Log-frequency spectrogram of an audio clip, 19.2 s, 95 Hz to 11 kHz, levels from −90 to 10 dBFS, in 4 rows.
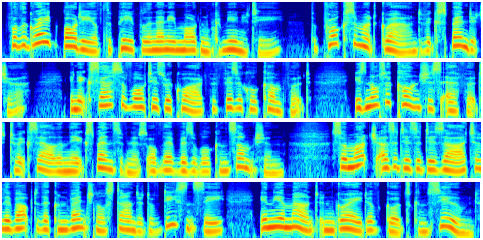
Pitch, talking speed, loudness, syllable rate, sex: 210 Hz, 195 wpm, -19 LUFS, 6.2 syllables/s, female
